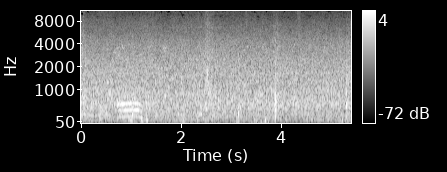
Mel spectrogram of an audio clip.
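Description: Steady outdoor background hiss with one short cooing bird call about a second in.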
